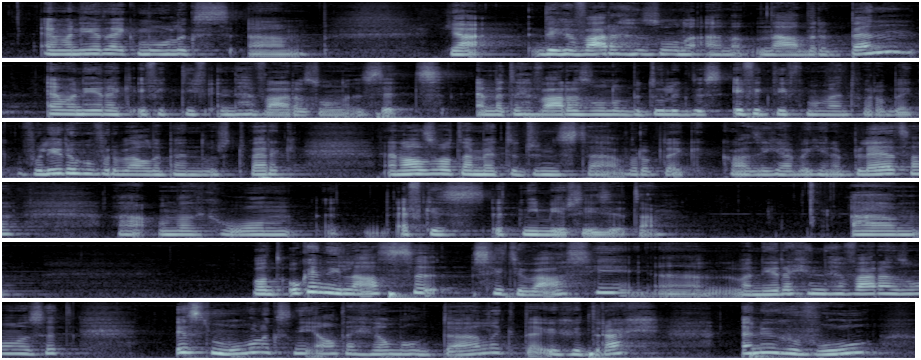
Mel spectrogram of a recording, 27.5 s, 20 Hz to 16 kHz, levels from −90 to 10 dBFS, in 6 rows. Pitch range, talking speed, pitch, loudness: 195-235 Hz, 200 wpm, 215 Hz, -29 LUFS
